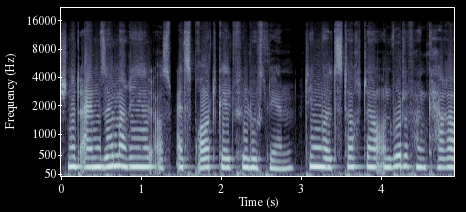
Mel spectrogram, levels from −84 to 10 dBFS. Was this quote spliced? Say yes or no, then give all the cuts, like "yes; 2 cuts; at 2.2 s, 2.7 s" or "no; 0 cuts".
yes; 2 cuts; at 1.4 s, 3.0 s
